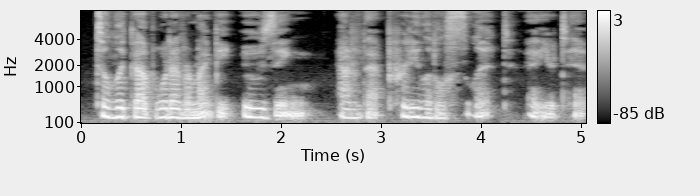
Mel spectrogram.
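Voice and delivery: soft, hushed, seductive whisper. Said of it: "things I'm whispering in your ear".

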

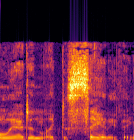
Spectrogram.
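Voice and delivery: ordinary delivery

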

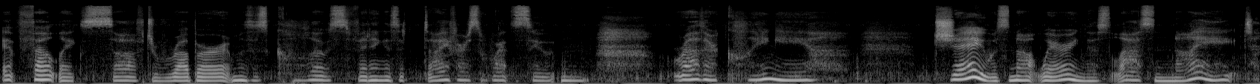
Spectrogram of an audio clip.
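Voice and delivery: seductive, breathy, sultry half whisper. Rereading a passage aloud, in a sexy voice. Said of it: "let's say it again in a sexy voice".

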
